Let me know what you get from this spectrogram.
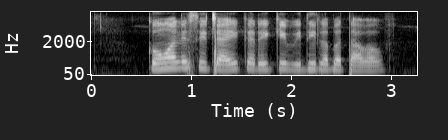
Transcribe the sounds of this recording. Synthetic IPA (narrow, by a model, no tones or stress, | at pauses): koãlesit͡ʃaːikəɾekeʋɪd̪ʱilabət̪aːʋaʋ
